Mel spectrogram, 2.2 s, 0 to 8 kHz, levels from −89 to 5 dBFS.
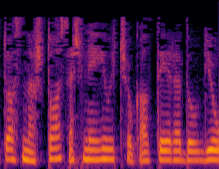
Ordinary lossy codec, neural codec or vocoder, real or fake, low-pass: MP3, 24 kbps; codec, 16 kHz, 0.5 kbps, X-Codec, HuBERT features, trained on LibriSpeech; fake; 7.2 kHz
